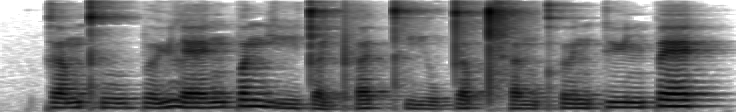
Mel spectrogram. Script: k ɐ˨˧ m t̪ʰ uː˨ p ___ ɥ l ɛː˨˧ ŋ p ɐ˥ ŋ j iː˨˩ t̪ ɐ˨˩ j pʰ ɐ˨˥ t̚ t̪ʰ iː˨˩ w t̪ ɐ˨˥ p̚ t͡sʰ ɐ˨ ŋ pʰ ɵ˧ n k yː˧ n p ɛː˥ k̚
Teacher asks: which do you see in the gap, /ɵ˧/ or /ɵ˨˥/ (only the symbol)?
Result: ɵ˨˥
